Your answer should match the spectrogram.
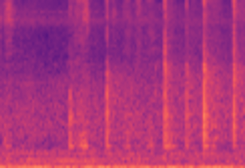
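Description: Chalk writing on a chalkboard: a series of short taps and scratches as letters are written.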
